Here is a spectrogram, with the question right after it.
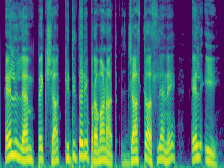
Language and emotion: Marathi, neutral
